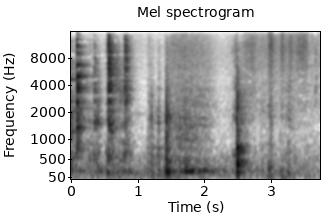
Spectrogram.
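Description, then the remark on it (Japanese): Clattering kitchen sounds: several sharp metallic clinks and taps of a utensil against a can and a plate, irregular and fairly loud, with no talking, as chilled canned food is transferred from the opened can into a shallow plate. “えー、かといって蓋を開けて、えー、お湯で温めるっていうのも面倒だとあ面倒だなって言っちゃいけません、ね、非常に失礼な感じでこれをちょっとこう深くないこのお皿に”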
